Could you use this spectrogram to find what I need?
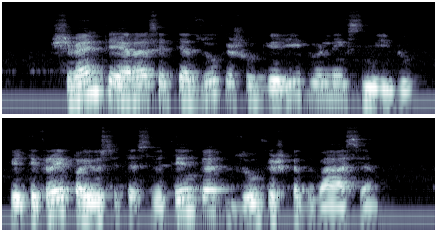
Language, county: Lithuanian, Alytus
